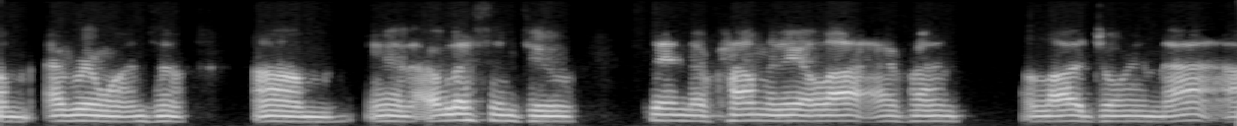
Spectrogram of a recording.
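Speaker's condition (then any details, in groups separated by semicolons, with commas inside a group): ALS; uses pre-recorded voice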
